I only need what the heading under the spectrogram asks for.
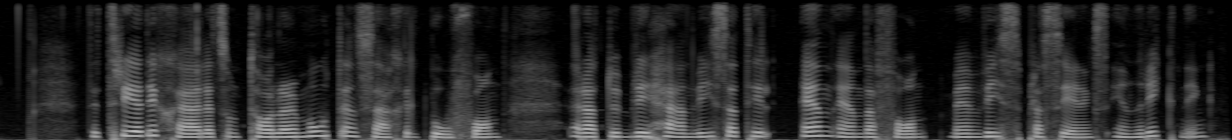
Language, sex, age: Swedish, female, 39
